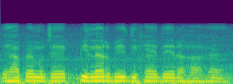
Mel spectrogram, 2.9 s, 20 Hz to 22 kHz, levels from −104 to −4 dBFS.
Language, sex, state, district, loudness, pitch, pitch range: Hindi, male, Arunachal Pradesh, Lower Dibang Valley, -13 LUFS, 130 Hz, 125-135 Hz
